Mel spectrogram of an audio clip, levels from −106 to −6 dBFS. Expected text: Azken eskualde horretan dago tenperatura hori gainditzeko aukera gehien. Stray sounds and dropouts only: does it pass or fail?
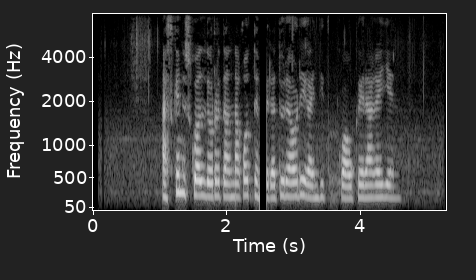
fail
